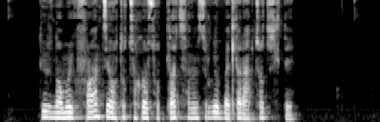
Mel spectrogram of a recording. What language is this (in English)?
Mongolian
